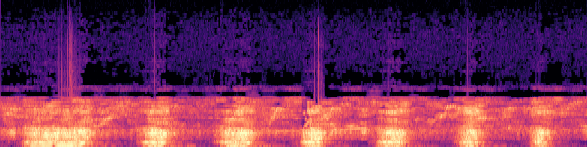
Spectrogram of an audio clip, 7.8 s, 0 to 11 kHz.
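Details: Male lion at Tembe Elephant Park, 26 October 2013, ending a roar with a run of short deep grunts. The first is longer, then seven clipped bursts follow roughly one per second and gradually weaken.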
